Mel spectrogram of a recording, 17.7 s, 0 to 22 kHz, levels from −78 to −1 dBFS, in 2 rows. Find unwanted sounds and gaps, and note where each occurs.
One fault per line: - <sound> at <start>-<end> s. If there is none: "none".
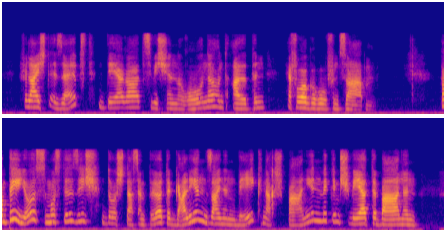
none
